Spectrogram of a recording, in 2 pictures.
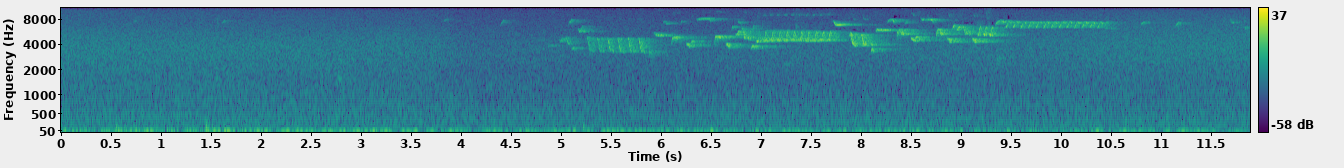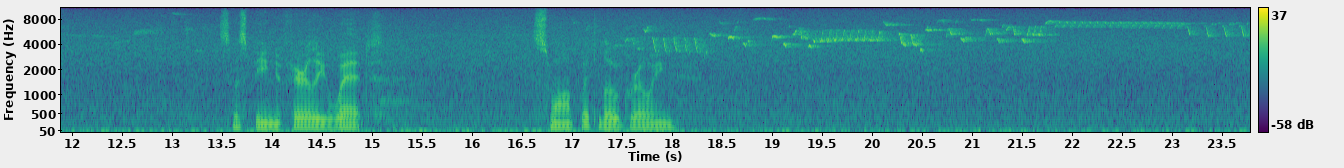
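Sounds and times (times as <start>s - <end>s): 
steady rushing hiss: 0.0s - 23.7s
black-throated green warbler singing: 3.9s - 15.4s, 16.6s - 23.7s
speech: 13.6s - 15.2s, 16.8s - 18.2s.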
